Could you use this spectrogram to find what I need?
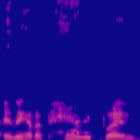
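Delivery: usual speaking voice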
